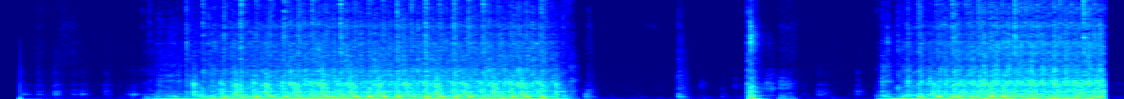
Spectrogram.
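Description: Close sewing machine working a buttonhole on a dress: a long, even run of rapid stitching with a low motor hum, a silent pause with a faint click or two, then another sustained burst.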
